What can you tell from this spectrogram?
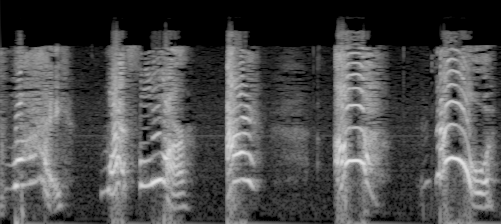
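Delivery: high, loud wail of disbelief; rising, loud protest; dismayed outcry. Real, not acted. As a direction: cry out "no!" in shocked dismay. Dismayed outburst at the show.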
